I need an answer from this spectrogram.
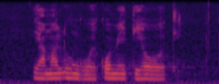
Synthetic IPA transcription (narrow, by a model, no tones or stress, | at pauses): jamaluŋɡʱuwɛkʼomid̥ʱijɛwoːd̥ʱi̥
